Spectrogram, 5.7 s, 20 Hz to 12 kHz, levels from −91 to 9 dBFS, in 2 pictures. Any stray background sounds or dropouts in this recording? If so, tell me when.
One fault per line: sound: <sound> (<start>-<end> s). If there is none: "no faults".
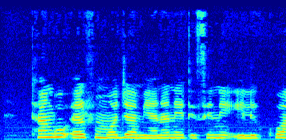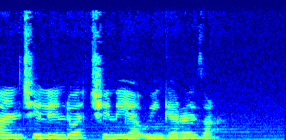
no faults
